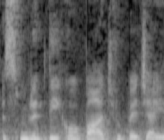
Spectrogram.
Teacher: स्मृति तो री पर ज्यादा पड़ा, तो ये बलाघात कहलाता है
